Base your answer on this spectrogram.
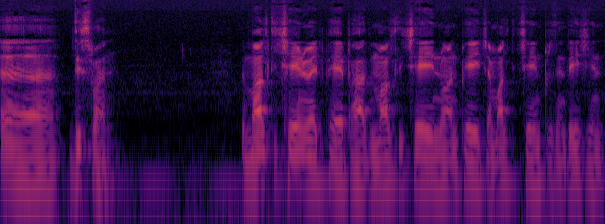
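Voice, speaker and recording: Amid audible room echo, a man with a fairly low pitch talks at a moderate pace in a monotone, flat intonation, with long, frequent pauses. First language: not English. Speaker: software tutorial maker. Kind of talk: tutorial. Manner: halting, many fillers and repetitions.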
